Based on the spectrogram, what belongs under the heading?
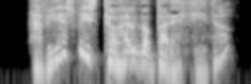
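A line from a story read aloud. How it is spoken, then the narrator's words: Laughing. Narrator (Spanish): rió Bethan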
